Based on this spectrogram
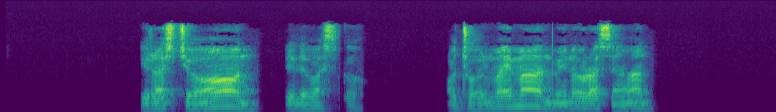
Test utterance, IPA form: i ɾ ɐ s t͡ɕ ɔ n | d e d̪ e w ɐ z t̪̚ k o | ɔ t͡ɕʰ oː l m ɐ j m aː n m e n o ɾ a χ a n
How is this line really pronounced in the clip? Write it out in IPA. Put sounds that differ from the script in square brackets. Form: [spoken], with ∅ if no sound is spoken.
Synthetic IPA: i ɾ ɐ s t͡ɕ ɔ n | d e d̪ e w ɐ [s] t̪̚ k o | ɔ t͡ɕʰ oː l m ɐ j m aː n m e n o ɾ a [s] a n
